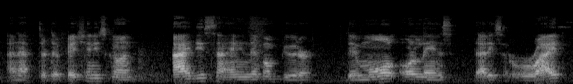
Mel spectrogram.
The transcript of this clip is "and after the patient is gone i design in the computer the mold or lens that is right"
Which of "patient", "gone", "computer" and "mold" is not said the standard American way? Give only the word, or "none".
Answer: mold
